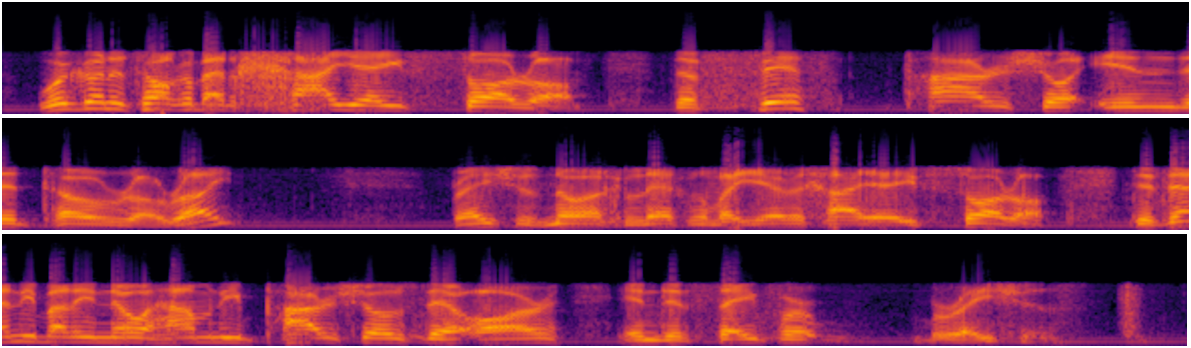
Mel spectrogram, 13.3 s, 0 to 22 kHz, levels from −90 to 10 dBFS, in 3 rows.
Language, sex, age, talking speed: English, male, 60-79, 135 wpm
